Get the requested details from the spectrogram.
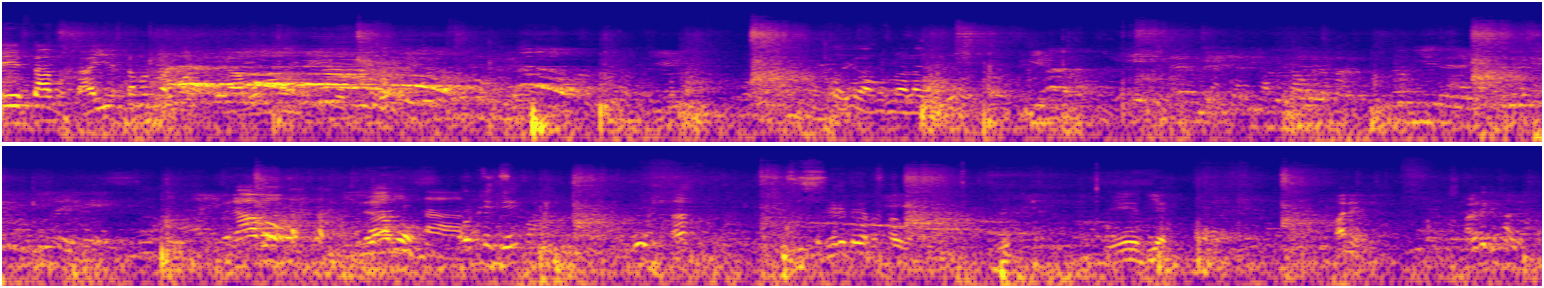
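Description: Balls knock off rackets in a large echoing hall.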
